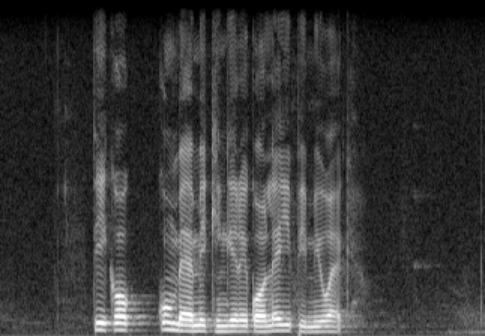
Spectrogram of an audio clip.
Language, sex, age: Tsonga, male, 22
